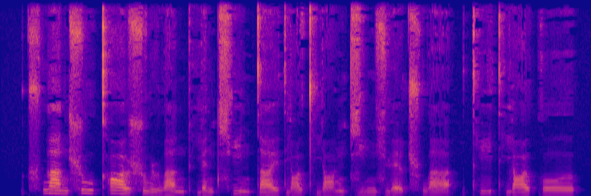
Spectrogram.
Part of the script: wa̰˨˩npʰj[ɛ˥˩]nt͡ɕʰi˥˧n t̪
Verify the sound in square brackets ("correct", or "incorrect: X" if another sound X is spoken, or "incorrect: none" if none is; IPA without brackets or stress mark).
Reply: incorrect: ɛ˦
